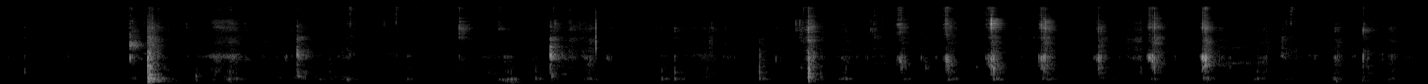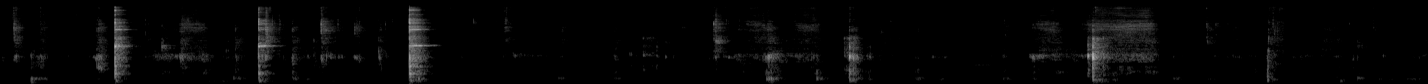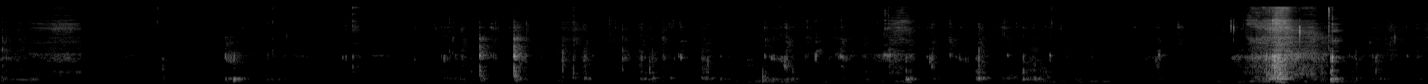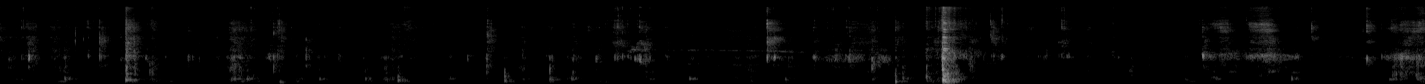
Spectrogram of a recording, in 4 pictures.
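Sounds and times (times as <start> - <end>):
chewing and crunching: 1.1 - 57.0
metal spoon clinking on plate: 16.9 - 17.1, 18.4 - 18.7.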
